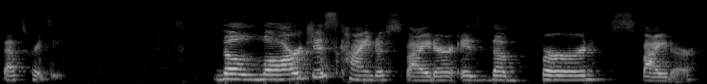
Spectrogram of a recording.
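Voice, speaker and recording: A woman's voice: mid-range voice, fairly even intonation, drawn-out words, sharp tone. A young woman teacher reading a children's nonfiction picture book aloud, expressively, adding informal explanations and exclamations for young listeners. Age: young adult. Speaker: elementary school teacher. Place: room at home, indoors.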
